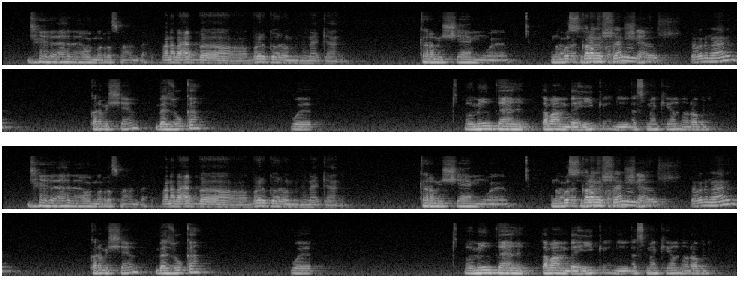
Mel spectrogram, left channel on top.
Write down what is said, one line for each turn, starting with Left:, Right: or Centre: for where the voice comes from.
Right: <laughs> لا انا اول مره اسمع عن ده
Centre: فانا بحب آه، برجر من هناك يعني
Right: كرم الشام وانا
Centre: آه
Right: بص
Centre: كرم
Right: ليا في
Centre: الشام
Right: كرم الشام
Centre: آه، شاورما يعني
Right: كرم الشام بازوكا و... ومين تاني طبعا بهيج الاسماك يا نهار ابيض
